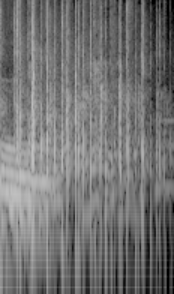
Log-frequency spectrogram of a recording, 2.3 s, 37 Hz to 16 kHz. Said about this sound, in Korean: 여러분의 올 한 해의 밀도 있는 시간 속에 저희가 함께 할 수 있도록 저희 많이 응원해 주시고 많은 참여해 주십사 하는 부탁드리면서 2019년 첫 방송 본격적으로 시작하겠습니다. 박수.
